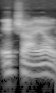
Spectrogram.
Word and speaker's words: itch.io: HIO, that's how you say it, right?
